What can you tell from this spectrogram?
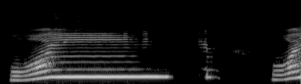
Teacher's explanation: غین جو ہے حلق کے سب سے اوپر والے حصے سے ادا ہوتا ہے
